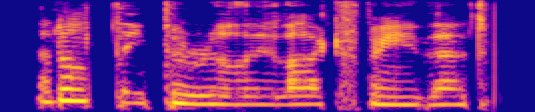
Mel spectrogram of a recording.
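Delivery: hushed, secretive, quiet half-whisper. Leaning over to him in character during the game: quiet half-whisper. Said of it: "whisper quietly".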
